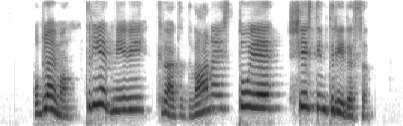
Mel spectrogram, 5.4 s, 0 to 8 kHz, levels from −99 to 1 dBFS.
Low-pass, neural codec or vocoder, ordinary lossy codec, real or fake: none; codec, 16 kHz, 6 kbps, DAC; none; fake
